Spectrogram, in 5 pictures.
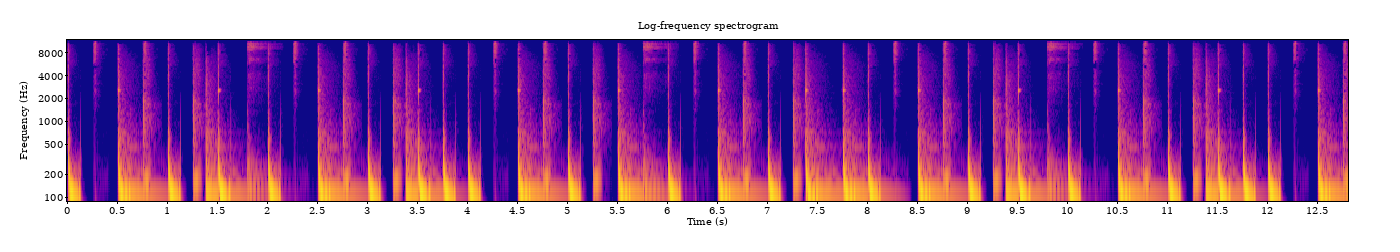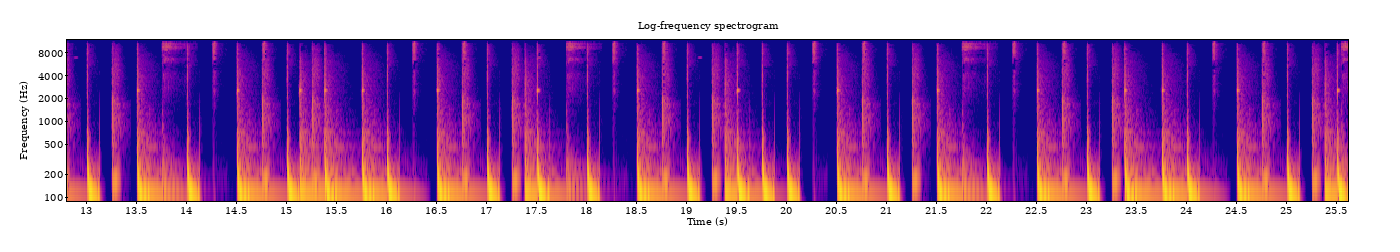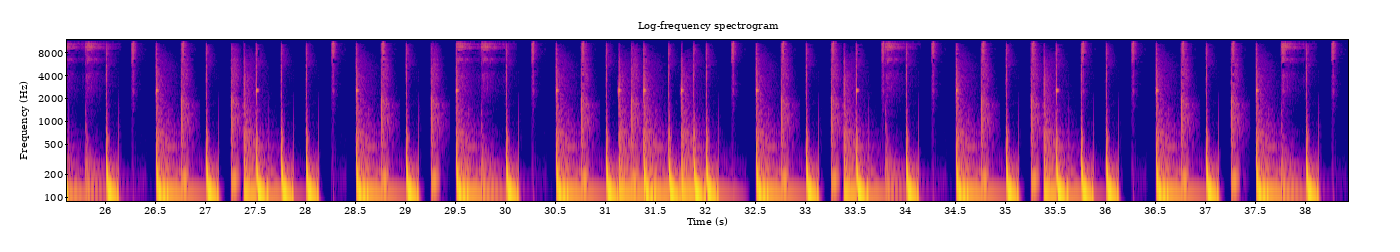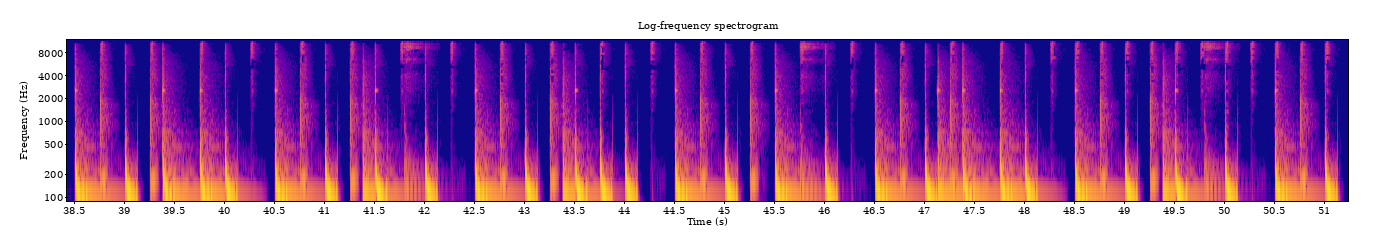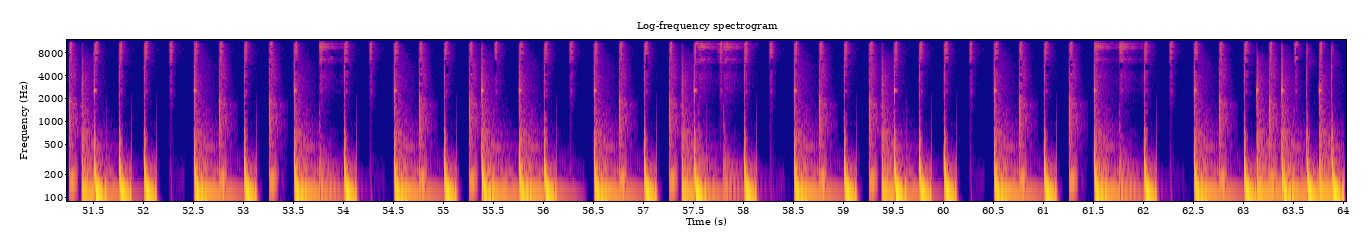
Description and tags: Another drumloop i created for my intern assignment!
Its a nice and static drumloop thats easy to follow.
Good use for voiceover scenes or other background purposes.
Rythm, drums, loop, percussion, drum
